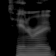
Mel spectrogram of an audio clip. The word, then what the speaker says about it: Tannerite: this Tamarind Tannerite Tanner I think it's t-a-n-e-r-i-t-e i-t Tanner right two two ends two ends Tannerite reflective rifle targets what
